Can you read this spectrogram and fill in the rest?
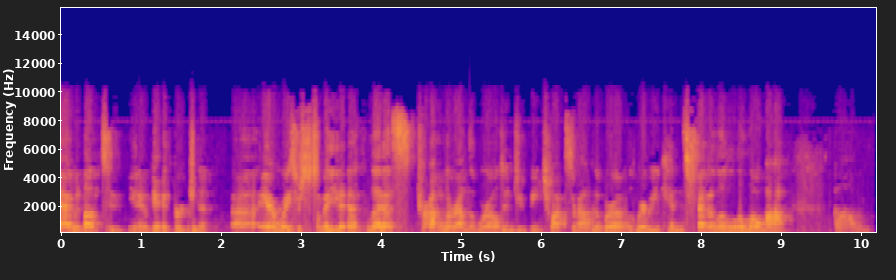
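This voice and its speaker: Woman, middle pitch, interview guest, casual conversational delivery, chatty, thinks aloud. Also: low-quality recording. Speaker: interview guest, video podcast host.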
